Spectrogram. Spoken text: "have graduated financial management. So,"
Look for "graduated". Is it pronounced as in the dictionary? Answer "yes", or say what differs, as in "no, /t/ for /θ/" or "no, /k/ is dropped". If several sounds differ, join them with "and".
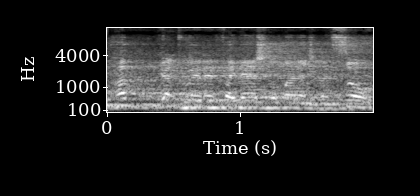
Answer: no, /ɹ/ is dropped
